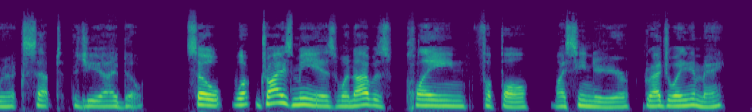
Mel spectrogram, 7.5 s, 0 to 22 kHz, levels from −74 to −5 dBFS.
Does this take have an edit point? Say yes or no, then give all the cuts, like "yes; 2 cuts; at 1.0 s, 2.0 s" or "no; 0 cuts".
no; 0 cuts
